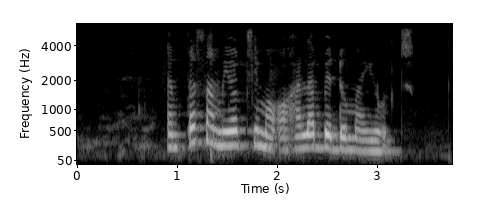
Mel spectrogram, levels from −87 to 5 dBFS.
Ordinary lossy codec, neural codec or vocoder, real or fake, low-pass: none; none; real; 5.4 kHz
